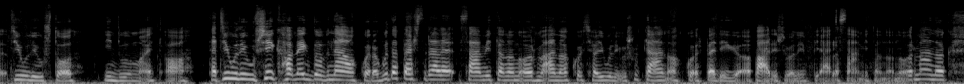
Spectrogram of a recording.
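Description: A woman talks at a fairly quick pace with hardly any pauses. Noticeable background noise runs behind her. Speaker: athletics coach, athlete's mother. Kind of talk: radio interview.

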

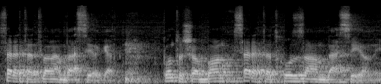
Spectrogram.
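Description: Noticeable noise fills the background while the man, his voice fairly high, talks at a moderate speed. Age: young. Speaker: writer. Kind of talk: reading aloud.

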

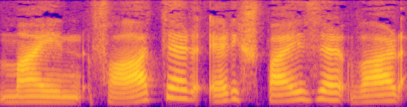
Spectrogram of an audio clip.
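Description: A woman is speaking. Her pace is very slow. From Vojvodina, Serbia (Bač). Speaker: weightlifting referee and librarian. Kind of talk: interview. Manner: halting.

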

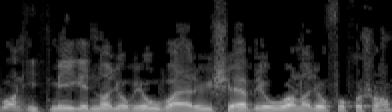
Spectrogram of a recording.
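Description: The man's pitch is fairly high and his pace fairly quick, while his intonation stays monotone and flat. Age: 50s. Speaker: machinist and historical armor maker. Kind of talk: interview. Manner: halting.

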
